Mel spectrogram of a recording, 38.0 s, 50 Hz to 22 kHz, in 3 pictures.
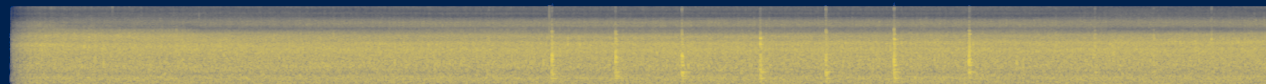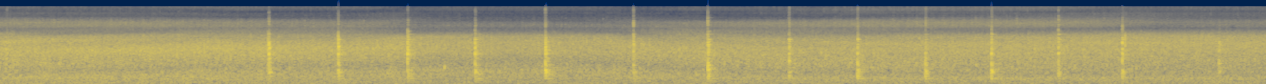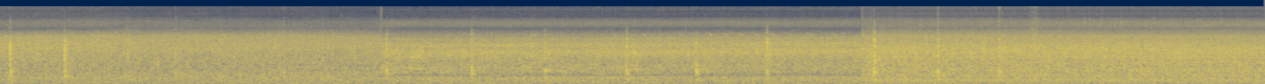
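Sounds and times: water rushing through a net: 0:00.1 - 0:32.3, 0:32.9 - 0:37.9
sharp evenly spaced ticks: 0:05.0 - 0:12.6, 0:15.2 - 0:27.2, 0:33.9 - 0:37.5.

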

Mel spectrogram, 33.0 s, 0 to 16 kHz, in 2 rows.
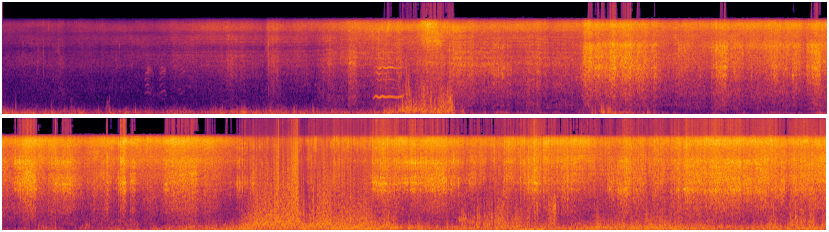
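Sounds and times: wind buffeting the microphone: 0:00.0 - 0:13.6, 0:15.3 - 0:32.9
skis hissing over snow: 0:02.4 - 0:32.9.

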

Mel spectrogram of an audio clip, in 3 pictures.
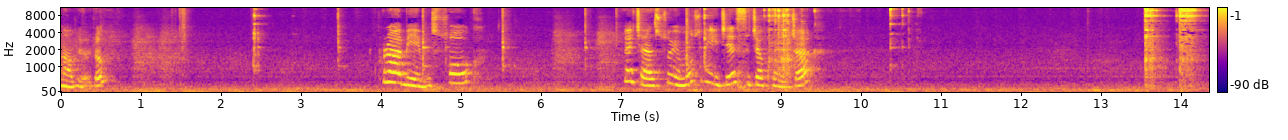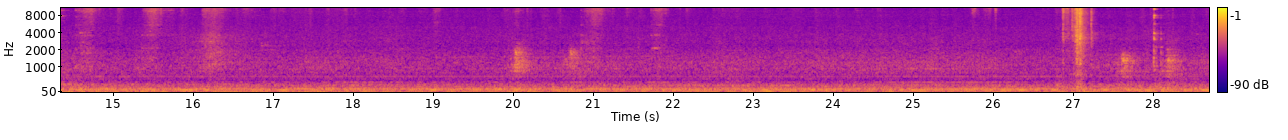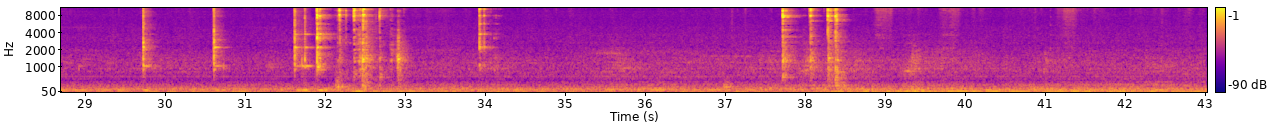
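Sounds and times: spoon clinking against bowl: 0:34.0 - 0:34.2.

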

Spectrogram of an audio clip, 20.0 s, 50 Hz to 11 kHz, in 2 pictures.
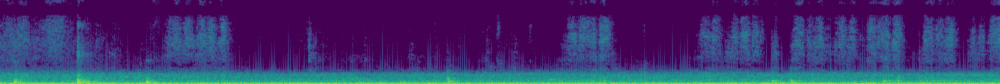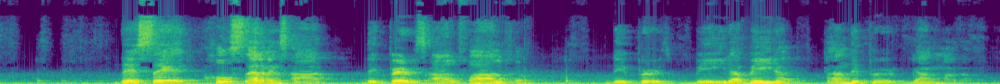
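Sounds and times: marker writing on whiteboard: 0:00.0 - 0:02.4, 0:04.1 - 0:12.1, 0:14.6 - 0:20.0
low room hum: 0:00.0 - 0:20.0.

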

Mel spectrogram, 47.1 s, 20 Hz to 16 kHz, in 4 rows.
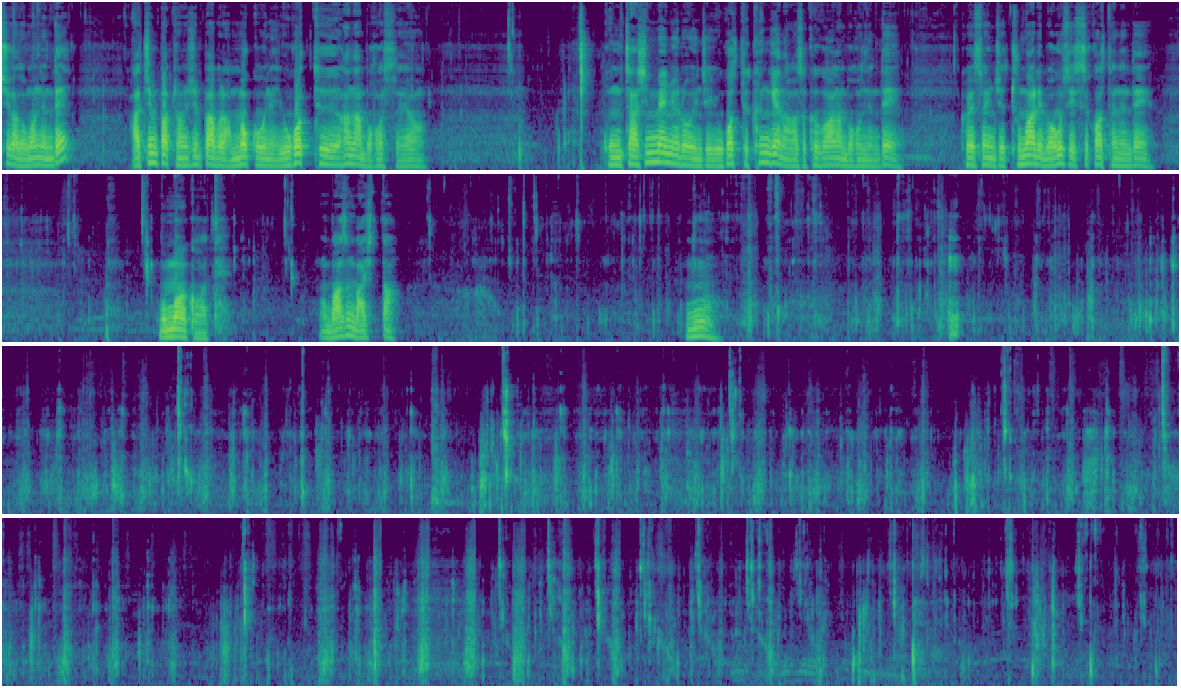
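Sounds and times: chewing and crunching: 0:04.2 - 0:06.1, 0:16.0 - 0:47.0.

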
